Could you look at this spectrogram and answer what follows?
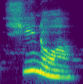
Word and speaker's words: chinois: Contoh, Jack Ma est chinois, Anne est chinoise. Terdengar jelas pengucapan dari chinois dan chinoise cukup berbeda.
